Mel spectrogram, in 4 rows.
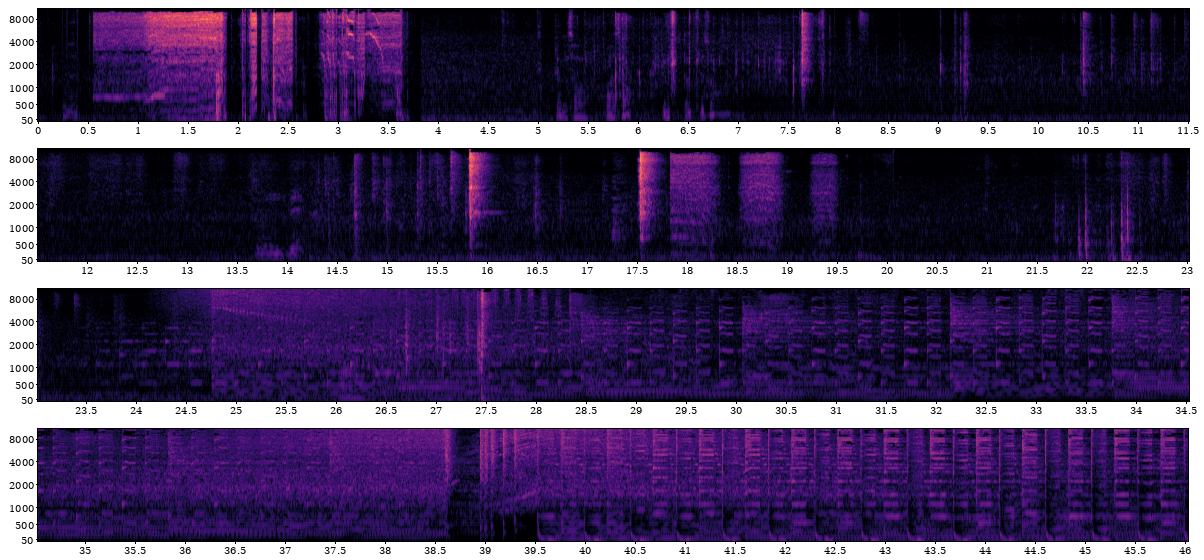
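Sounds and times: cordless drill driving a screw: 0.6 - 3.7, 17.8 - 19.6
faint background music: 22.9 - 40.2.

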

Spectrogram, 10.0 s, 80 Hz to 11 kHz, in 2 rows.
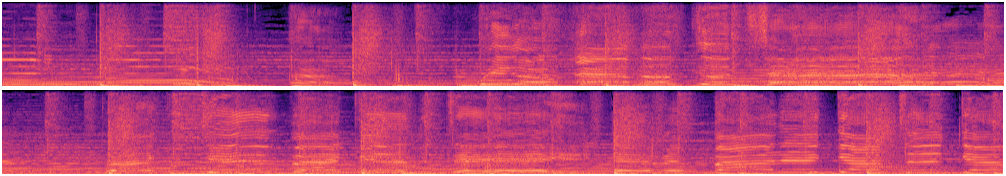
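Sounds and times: person singing over a beat: 2.4 - 10.0.

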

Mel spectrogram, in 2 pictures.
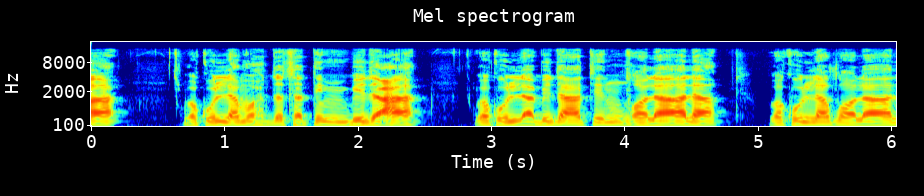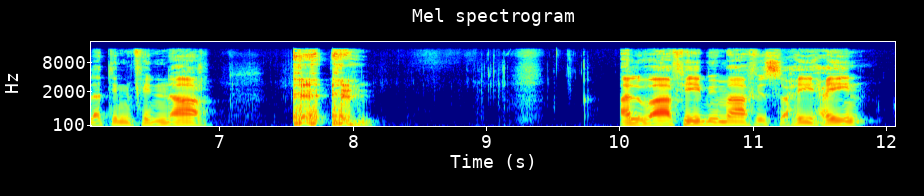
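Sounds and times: man clearing his throat: 7.6 - 8.2.

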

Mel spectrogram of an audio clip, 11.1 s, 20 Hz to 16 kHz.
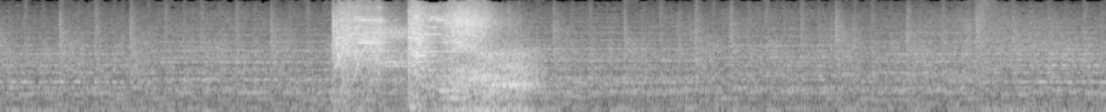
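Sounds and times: background music: 0.0 - 11.0
deep rumble: 4.2 - 5.9.

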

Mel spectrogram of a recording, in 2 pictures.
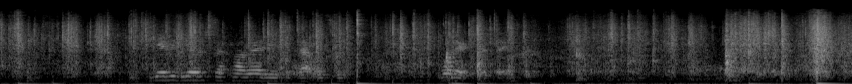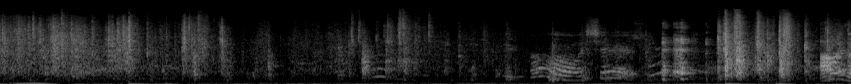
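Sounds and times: wrapping paper tearing and crumpling: 0.0 - 13.8, 15.6 - 17.0.

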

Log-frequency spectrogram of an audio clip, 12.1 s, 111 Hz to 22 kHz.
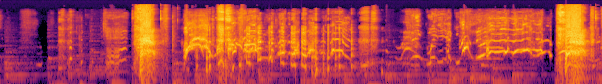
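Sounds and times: young women laughing and squealing: 3.7 - 7.8, 9.1 - 12.0.

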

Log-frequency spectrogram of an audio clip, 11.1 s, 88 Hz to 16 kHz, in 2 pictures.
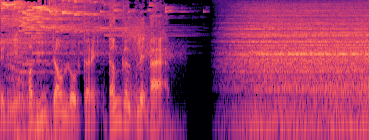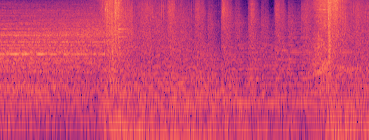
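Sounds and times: synthesized drone: 3.3 - 11.0.

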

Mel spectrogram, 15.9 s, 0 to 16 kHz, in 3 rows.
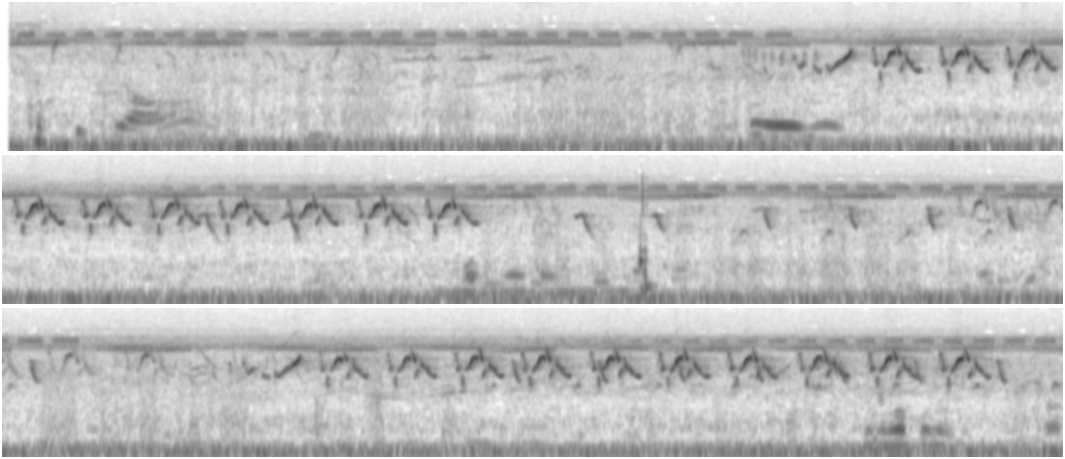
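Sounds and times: bird singing high arching notes: 0.1 - 15.9.

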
